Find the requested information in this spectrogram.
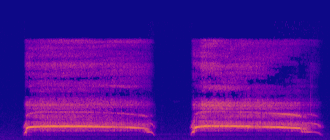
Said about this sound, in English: I don't remember what these sounded like, the ring wraiths. Wait, this might be it.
